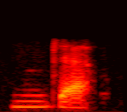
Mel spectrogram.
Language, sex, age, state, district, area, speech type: Nepali, female, 60+, West Bengal, Darjeeling, rural, conversation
